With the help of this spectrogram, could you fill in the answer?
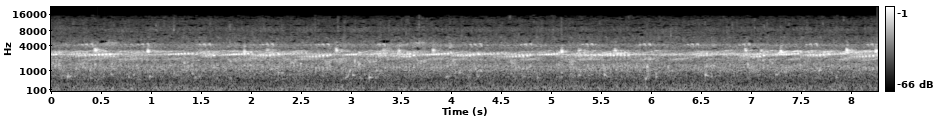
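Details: A crowd of frogs at a lake fills the air with continuous shrill trilling, punctuated by short, crisp clicking calls throughout, no other sounds standing out.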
